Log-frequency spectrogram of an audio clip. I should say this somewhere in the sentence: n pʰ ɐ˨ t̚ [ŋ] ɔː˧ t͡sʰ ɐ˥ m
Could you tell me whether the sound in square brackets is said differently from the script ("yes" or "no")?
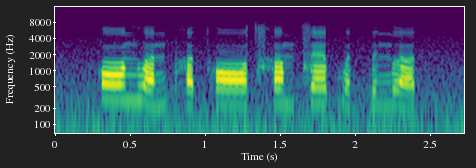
yes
